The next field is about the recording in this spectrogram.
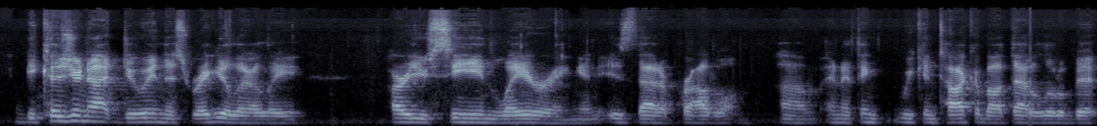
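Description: A man speaks fairly quickly in a normal speaking voice, medium in pitch with fairly even intonation. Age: 40s. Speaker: golf course superintendent. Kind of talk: live-streamed technical discussion. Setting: video call.

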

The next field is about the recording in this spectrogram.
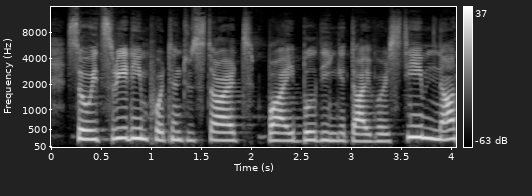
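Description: At a moderate pace, a woman with a non-native accent speaks at a fairly high pitch in a very clean recording with a silent background and a dry, close sound with no echo. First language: not English. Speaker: venture capital impact lead. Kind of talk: conference panel discussion. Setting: stage with audience.

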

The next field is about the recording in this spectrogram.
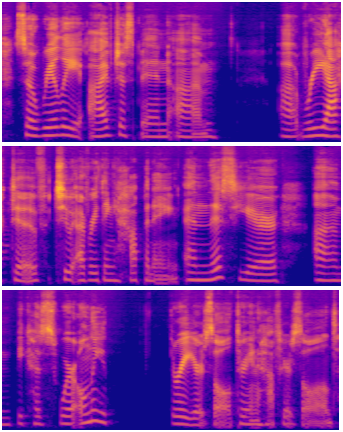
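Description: A woman with an American accent has an unremarkable speaking voice at a medium pitch. She speaks at a fairly slow pace with fairly even intonation. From US, Texas and California. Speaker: business owner, video agency founder. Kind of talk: interview, casual chat. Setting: podcast studio.

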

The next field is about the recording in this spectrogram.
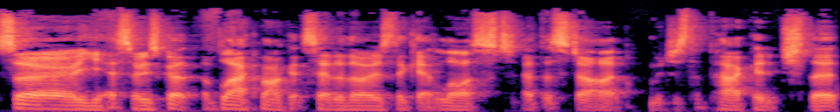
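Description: A man rattles along at a very fast pace on a very clean recording with a silent background. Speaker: thriller author and musician. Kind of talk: interview conversation.

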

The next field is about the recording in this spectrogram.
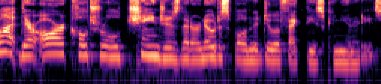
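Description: Recorded with a dry, close sound and no echo, a plain, everyday voice with an American accent moves with ordinary pitch variation. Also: woman. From US South, Raleigh, North Carolina. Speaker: magazine editor. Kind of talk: interview. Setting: studio.

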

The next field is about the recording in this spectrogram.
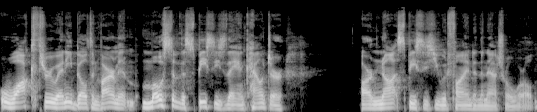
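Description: A man with an unremarkable speaking voice at a medium pitch and fairly quick pace, ordinary pitch variation, in a very clean recording with a silent background. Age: 40s. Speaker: TV host and podcaster. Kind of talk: casual chat.

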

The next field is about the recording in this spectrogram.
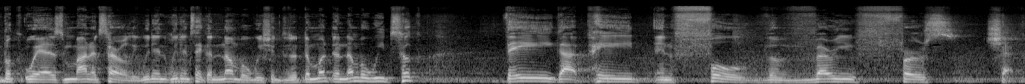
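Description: Audible room echo and noticeable background noise surround a man with a New York accent. His loudness stays very even, and his pitch varies in an ordinary way. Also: medium pitch for a man, fairly slow pace. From Queens, New York. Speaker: rapper. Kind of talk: casual chat.

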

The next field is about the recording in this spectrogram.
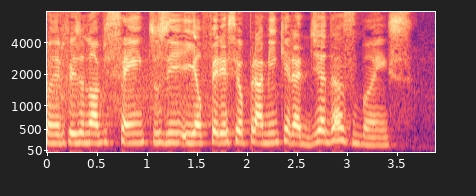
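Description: A woman's medium-pitched voice, varying in pitch in an ordinary way, comes through noticeable background noise. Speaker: athlete's mother. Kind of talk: interview.

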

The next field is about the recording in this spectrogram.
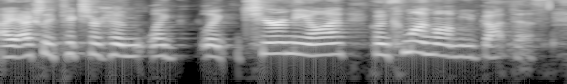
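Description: An ordinary speaking voice at a moderate pace, with ordinary pitch variation. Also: woman. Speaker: speaker at a women's ministry event. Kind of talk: testimony. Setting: stage with audience.

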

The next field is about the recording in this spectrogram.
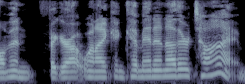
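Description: Music plays behind a woman with a fairly low pitch. She speaks at a moderate pace. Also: dry, close sound with no echo. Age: 60s. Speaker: psychic and podcast host. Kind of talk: interview.

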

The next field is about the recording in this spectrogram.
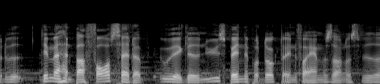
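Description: A man with a medium-pitched voice talks at a very fast pace with ordinary pitch variation over music in the background. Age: 40s. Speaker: tech company employee. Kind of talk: interview. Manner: halting.

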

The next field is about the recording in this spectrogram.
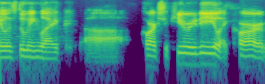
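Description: A man speaks at a medium pitch. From Slovakia and Hungary. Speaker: startup founder and CEO. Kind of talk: casual interview.

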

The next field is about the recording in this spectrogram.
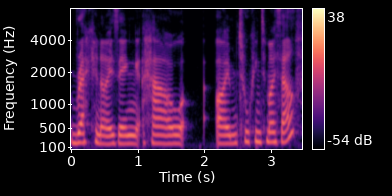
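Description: Fairly even intonation carries this voice, spoken with a London accent. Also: woman. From London, England. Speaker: podcast guest, product worker. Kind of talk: casual interview chat.

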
